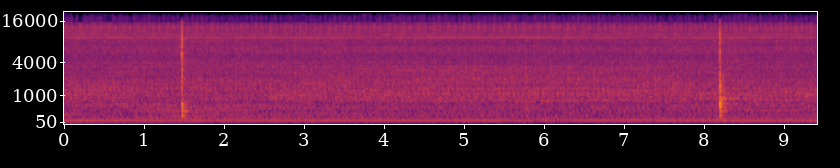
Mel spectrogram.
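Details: 2022 Land Rover Defender with Bora 1.25-inch wheel spacers, torqued to spec and retorqued at 10 and 100 miles: two sharp single pops while moving off forward and in reverse; cause unknown.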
